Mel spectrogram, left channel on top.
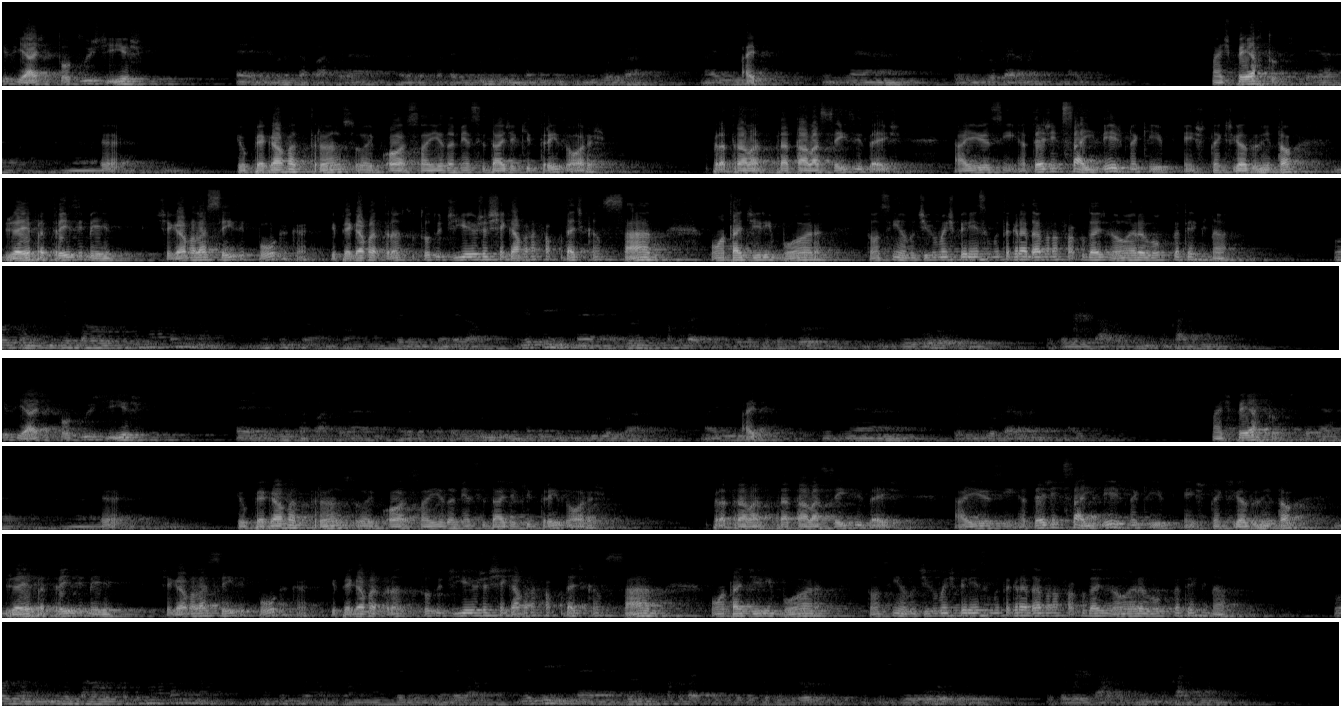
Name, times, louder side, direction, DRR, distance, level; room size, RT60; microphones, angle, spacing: voice 1, 0.0-1.4 7.4-7.5 12.1-12.8 14.4-14.5 15.7-19.4 20.5-22.4 22.9-26.3 26.8-27.9 28.4-29.8 30.1-35.0 35.4-39.0, left 2 dB, 75° left, 9 dB, 1.1 m, -31 dB
voice 2, 2.3-6.5 7.0-7.5 8.2-9.1 9.5-10.9 12.7-15.2 20.6-20.9 26.7-27.1 38.5-39.0 40.1-45.0 45.3-50.1 50.6-52.3, left 1 dB, 25° left, -5 dB, 5.5 m, -44 dB
22.5 x 11.0 x 5.2 m, 1.4 s
head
